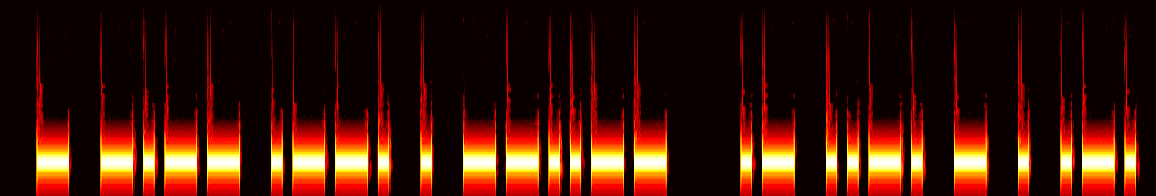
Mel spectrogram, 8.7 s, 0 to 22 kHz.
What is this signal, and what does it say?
Morse code, heard as a keyed tone, about 16 wpm, 700 Hz. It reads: TYPE, AFTER
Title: Sentences from Top 1000 Words - Review Part 3 - 15wpm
